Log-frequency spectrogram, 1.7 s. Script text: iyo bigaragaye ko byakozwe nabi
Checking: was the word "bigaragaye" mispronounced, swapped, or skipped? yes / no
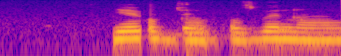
yes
